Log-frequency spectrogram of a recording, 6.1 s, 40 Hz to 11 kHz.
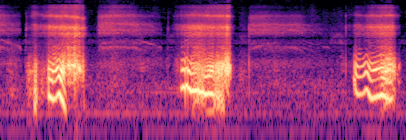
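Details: A sleeping baby makes three rising-and-falling, whistly, voiced breathing sounds about 2 seconds apart; infant snoring.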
